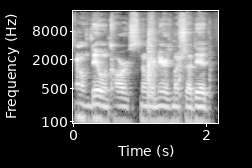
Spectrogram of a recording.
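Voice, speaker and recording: A man's voice: fairly low pitch, little pitch movement, fast, a little mellow, a little hiss or hum. A man co-hosting a podcast, talking loosely and rambling, swearing often in casual chat among friends. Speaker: podcast co-host.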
